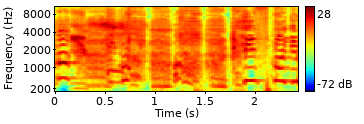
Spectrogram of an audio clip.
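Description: Men laughing hard, with gasping breaths between bursts of laughter.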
